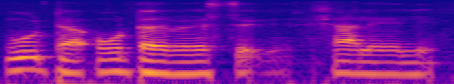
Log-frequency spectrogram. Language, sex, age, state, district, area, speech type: Kannada, male, 30-45, Karnataka, Udupi, rural, spontaneous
